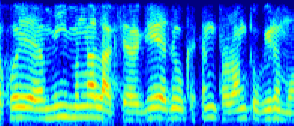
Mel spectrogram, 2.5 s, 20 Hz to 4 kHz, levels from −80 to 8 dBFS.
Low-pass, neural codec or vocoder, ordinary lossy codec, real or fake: 3.6 kHz; none; Opus, 16 kbps; real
